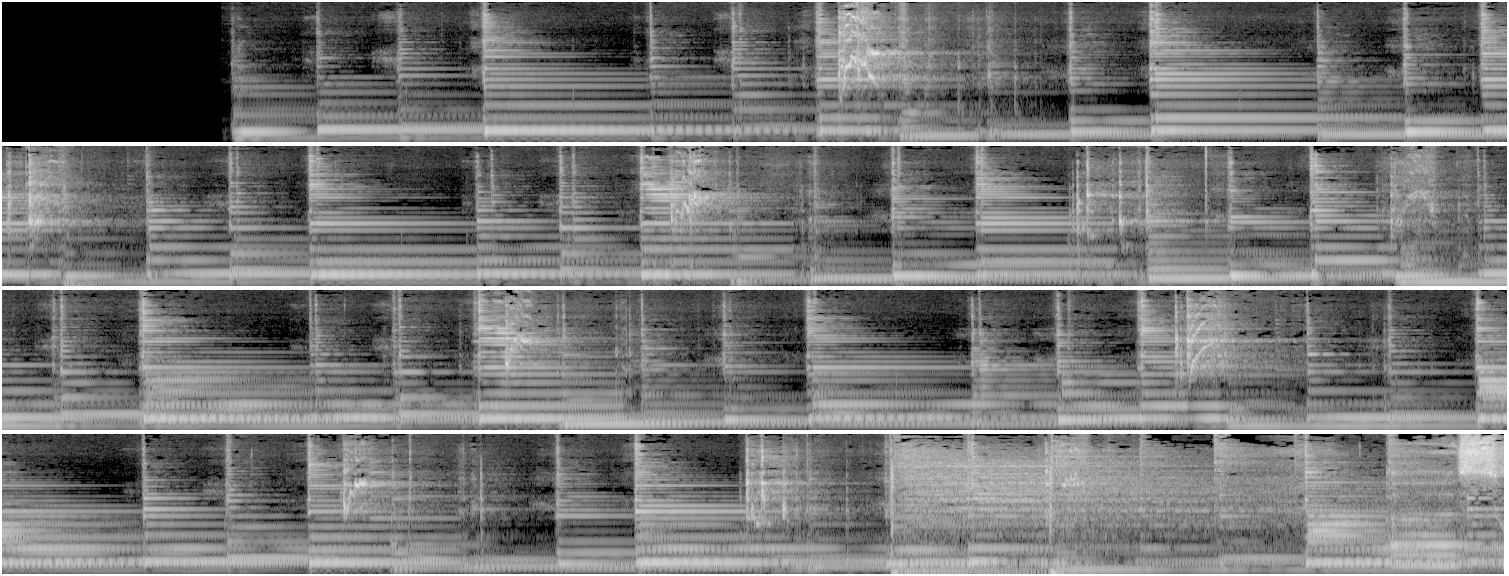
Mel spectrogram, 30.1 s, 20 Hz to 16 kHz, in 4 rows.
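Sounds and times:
plucked guitar with chords: 1.1s - 30.0s.

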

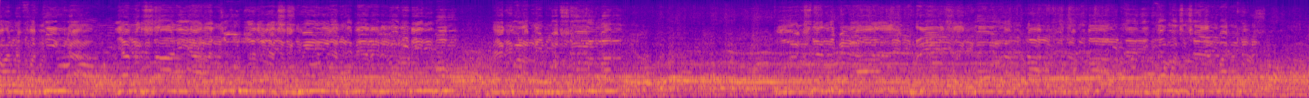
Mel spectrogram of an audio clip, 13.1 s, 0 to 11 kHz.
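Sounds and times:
commentator talking over loudspeaker: 0.0s - 13.0s
racing boat engines droning: 0.0s - 13.0s.

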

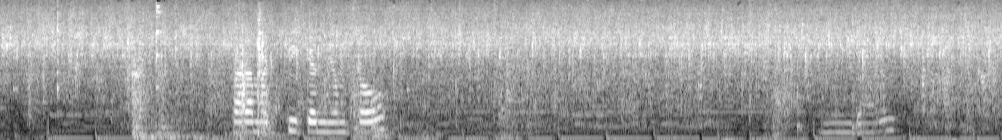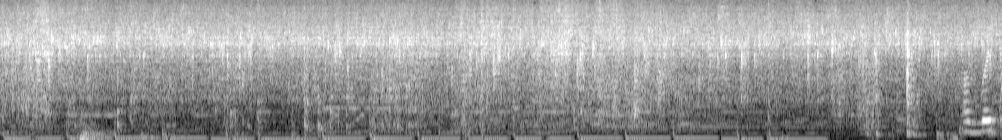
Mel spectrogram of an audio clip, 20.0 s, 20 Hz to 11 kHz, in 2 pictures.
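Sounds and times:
low hum: 0.6s - 14.4s.

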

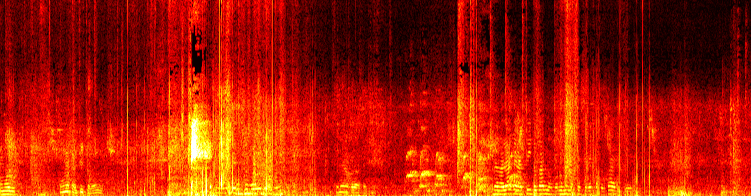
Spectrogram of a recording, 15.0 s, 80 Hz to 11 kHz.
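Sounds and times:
dog barking: 8.1s - 10.4s.

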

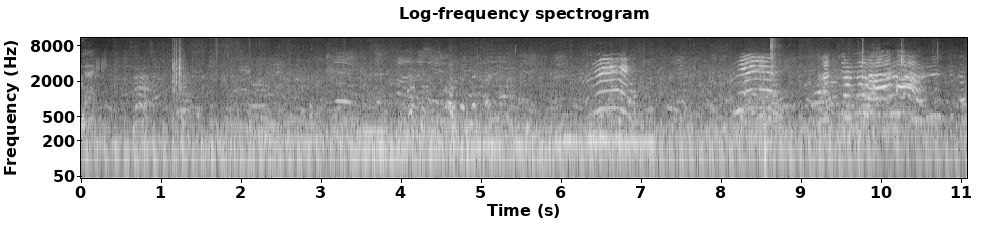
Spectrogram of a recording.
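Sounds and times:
steady low hum: 0.0s - 9.7s
faint background voices: 0.0s - 11.0s.

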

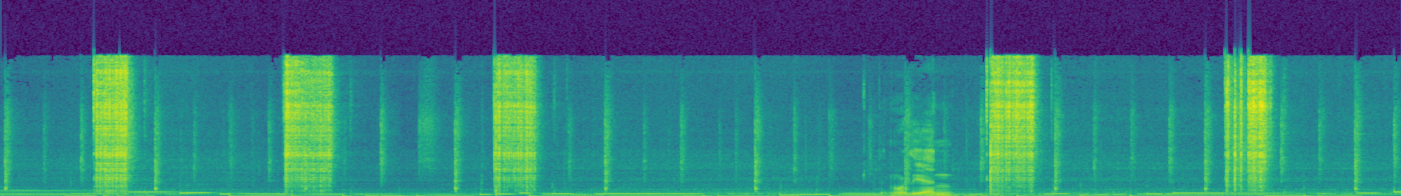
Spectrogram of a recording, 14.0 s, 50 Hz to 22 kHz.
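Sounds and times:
background music: 0.0s - 14.0s
welder arc crackling: 0.8s - 1.6s, 2.8s - 3.6s, 4.8s - 5.9s, 9.0s - 11.0s, 12.1s - 13.7s.

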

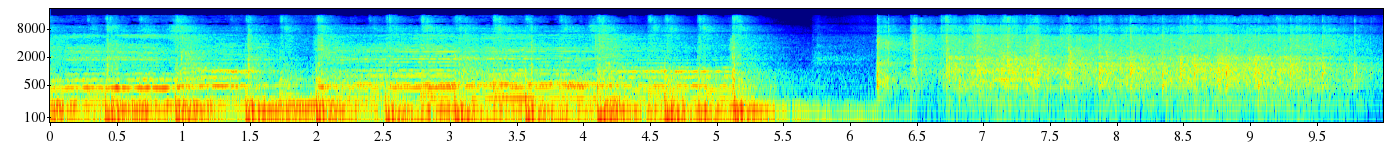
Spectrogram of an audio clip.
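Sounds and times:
audience applauding: 6.2s - 10.0s.

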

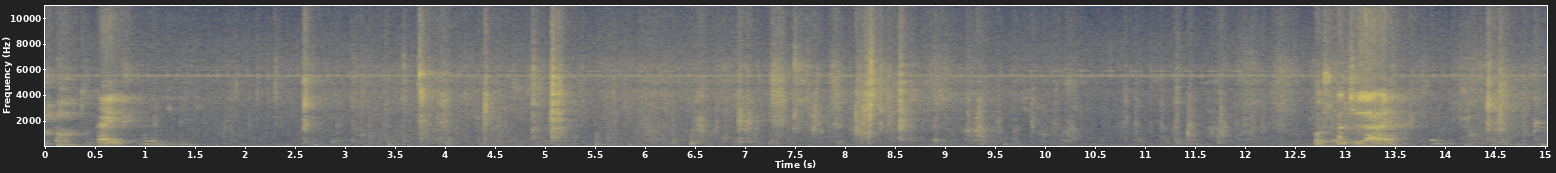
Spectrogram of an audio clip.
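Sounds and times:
steady room hiss: 0.0s - 15.0s.

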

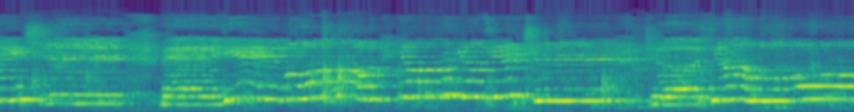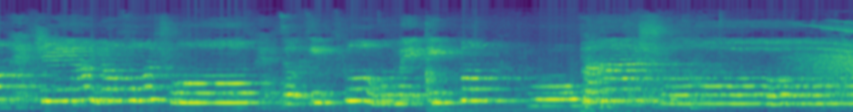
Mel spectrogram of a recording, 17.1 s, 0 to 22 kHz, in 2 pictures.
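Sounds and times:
high voice singing: 13.8s - 17.0s.

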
